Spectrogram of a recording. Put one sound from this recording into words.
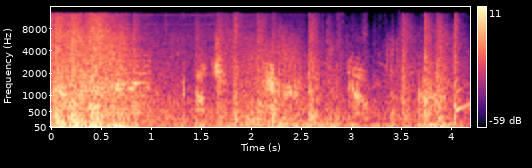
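A gun reloads with a metallic clack.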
